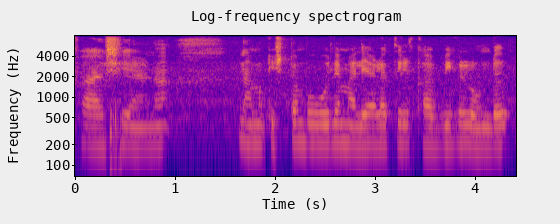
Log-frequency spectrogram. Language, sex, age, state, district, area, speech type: Malayalam, female, 30-45, Kerala, Kollam, rural, spontaneous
